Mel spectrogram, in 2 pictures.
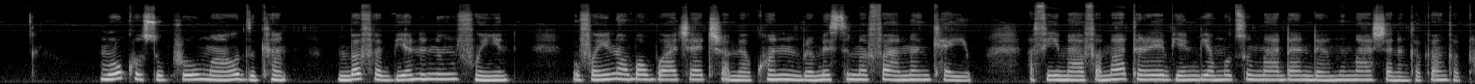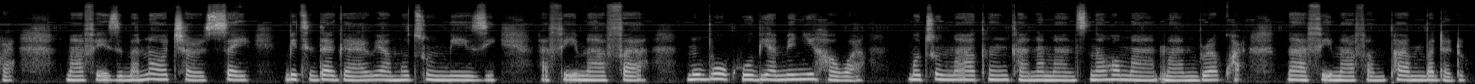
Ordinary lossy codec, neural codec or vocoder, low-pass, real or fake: none; none; 19.8 kHz; real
